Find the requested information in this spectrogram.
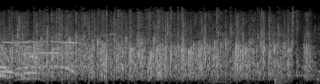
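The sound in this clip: Applause from a comedy show audience for a comedian: a brief cheer at the start, then dense, steady clapping that thins slightly toward the end.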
